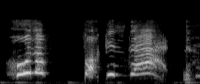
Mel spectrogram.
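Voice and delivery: very high, loud mock squeal; retold shock in a squeaky falsetto; bewildered outburst. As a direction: screech it in exaggerated disbelief. Acting out their bewildered reply.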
